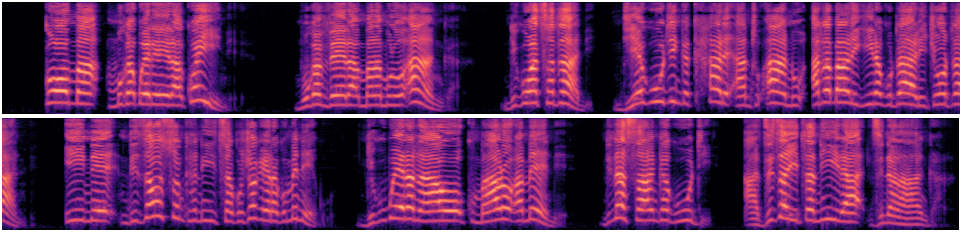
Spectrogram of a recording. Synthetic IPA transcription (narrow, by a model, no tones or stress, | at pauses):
kɔmamukaɓwɛɾɛɾakwaiːnɛ | mukaɱvɛɾamalamulɔʔaŋɡa | ndikuwat͡sʰataːɗi | ndijɛkutiŋɡakʰalɛʔantʰuʔanuʔataɓalalikiɾakutalit͡ʃɔtaːni | inɛndid͡zawɔsɔŋkʰanit͡sʰak̬ut͡ʃɔkɛɾak̬umɛnɛːkɔ | ndikuɓwɛɾanawɔkumalɔamɛnɛ̰ | ndinasaŋkʰak̬uːt̬i | a̰d͡zizaitaniɾad͡zinalaːŋɡa̰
